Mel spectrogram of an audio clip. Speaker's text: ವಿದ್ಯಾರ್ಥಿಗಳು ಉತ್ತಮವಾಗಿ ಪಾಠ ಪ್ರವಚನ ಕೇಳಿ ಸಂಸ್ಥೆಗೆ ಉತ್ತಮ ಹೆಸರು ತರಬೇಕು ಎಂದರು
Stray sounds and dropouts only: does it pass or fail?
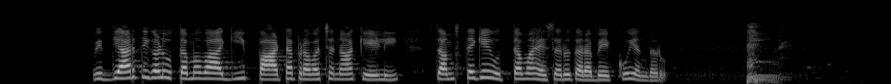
fail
